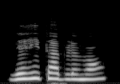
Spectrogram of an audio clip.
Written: veritablement

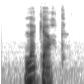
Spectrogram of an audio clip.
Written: carte

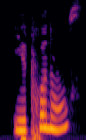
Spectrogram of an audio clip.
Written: ils prononcent

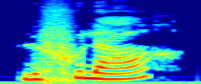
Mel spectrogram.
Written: foulard

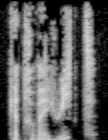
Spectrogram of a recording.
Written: quatrevingthuit

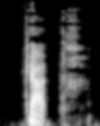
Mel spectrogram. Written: quatre

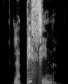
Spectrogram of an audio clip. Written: piscine

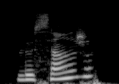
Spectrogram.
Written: singe

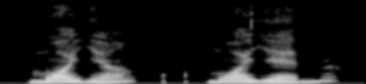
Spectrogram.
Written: moyen-moyenne

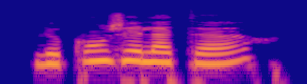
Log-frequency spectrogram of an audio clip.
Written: congélateur

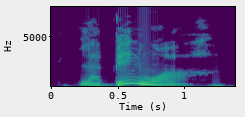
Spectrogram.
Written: baignoire

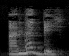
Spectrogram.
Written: abbe

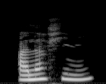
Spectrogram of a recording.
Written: a l'infini

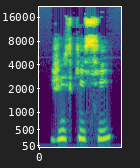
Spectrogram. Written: jusqu'ici

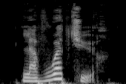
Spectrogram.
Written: voiture

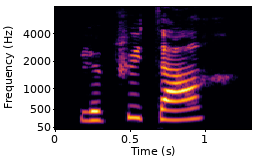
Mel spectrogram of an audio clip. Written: le plus tard

